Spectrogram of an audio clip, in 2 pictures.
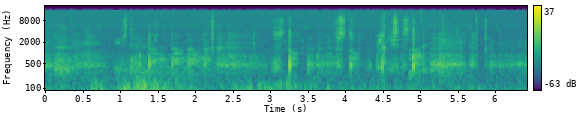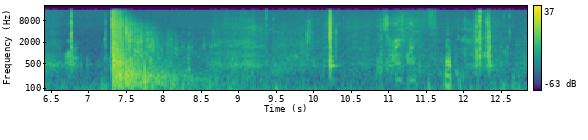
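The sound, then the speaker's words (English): A single loud rifle shot is fired at a buck during a hunt: a sharp crack with a brief ringing tail. People whisper before and after it, with faint rustling throughout. “The first shot didn't kill it.”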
